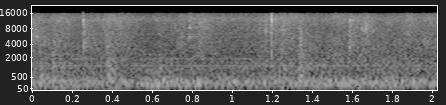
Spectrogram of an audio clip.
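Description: Steady faint room hiss with a few soft footsteps on a wooden stage floor.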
